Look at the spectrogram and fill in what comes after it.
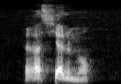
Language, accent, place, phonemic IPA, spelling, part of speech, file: French, France, Lyon, /ʁa.sjal.mɑ̃/, racialement, adverb, LL-Q150 (fra)-racialement.wav
- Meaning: racially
